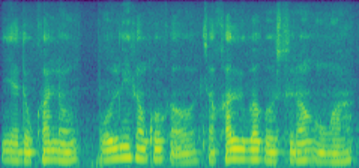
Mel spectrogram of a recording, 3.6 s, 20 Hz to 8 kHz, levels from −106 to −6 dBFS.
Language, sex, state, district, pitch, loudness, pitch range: Garo, male, Meghalaya, West Garo Hills, 115 Hz, -21 LUFS, 105-125 Hz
